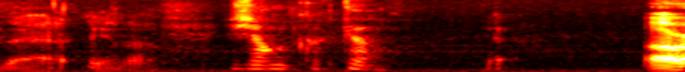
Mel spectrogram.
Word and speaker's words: Jean Cocteau: You have to say it like that, Jean Cocteau.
